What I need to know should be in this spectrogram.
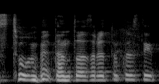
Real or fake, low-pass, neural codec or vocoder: real; 10.8 kHz; none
